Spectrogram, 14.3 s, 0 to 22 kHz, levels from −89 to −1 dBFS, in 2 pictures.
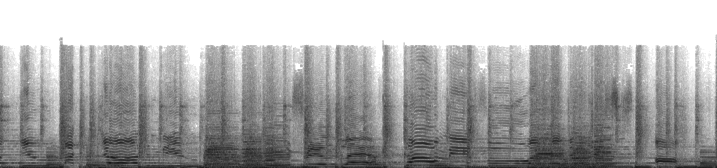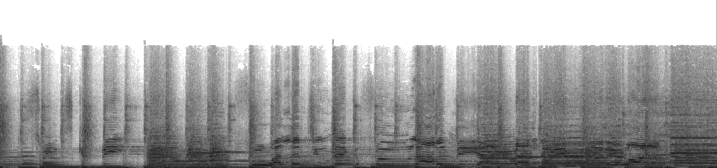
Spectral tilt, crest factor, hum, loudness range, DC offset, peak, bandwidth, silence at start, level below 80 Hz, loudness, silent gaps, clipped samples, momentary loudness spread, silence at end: -3.5 dB/octave; 14 dB; none; 3 LU; under 0.1%; 0 dBFS; 16.5 kHz; 0 s; -28 dBFS; -13 LUFS; none; under 0.1%; 6 LU; 0 s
